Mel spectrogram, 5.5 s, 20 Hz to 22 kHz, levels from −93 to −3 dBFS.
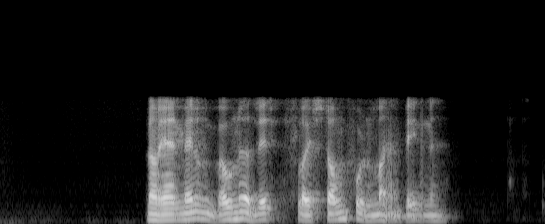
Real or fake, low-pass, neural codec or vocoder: fake; 3.6 kHz; codec, 16 kHz, 0.8 kbps, ZipCodec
